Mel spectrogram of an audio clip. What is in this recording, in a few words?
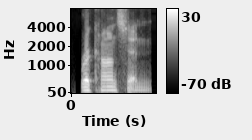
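"reconsign", American English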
